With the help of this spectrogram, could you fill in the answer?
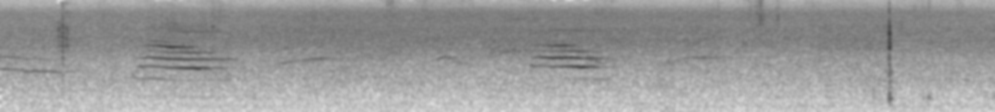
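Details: A waiting cat makes two short, bright meows about two seconds apart, each bending slightly downward, over low steady background noise, with a sharp click near the end.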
